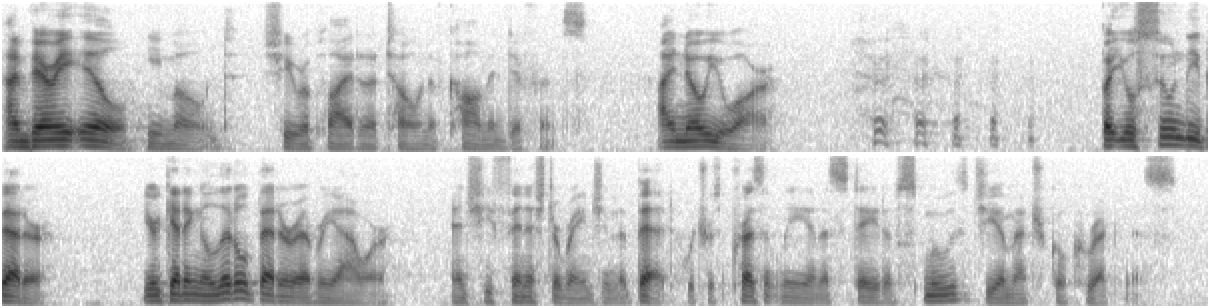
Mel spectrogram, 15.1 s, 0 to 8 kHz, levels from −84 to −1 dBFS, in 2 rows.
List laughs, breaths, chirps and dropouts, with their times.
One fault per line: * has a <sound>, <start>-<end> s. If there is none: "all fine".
* has a laugh, 5.3-6.5 s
